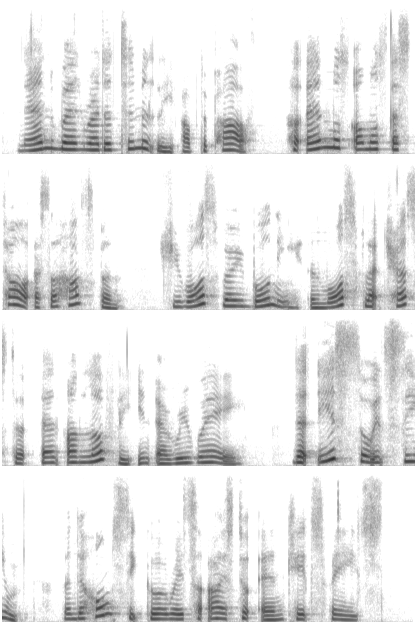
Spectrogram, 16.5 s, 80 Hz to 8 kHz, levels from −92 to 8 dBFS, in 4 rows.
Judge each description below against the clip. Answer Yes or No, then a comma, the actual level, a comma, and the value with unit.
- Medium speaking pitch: No, very high, 290 Hz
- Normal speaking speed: Yes, average, 165 wpm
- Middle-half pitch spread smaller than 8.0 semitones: Yes, wide, 5.5 semitones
